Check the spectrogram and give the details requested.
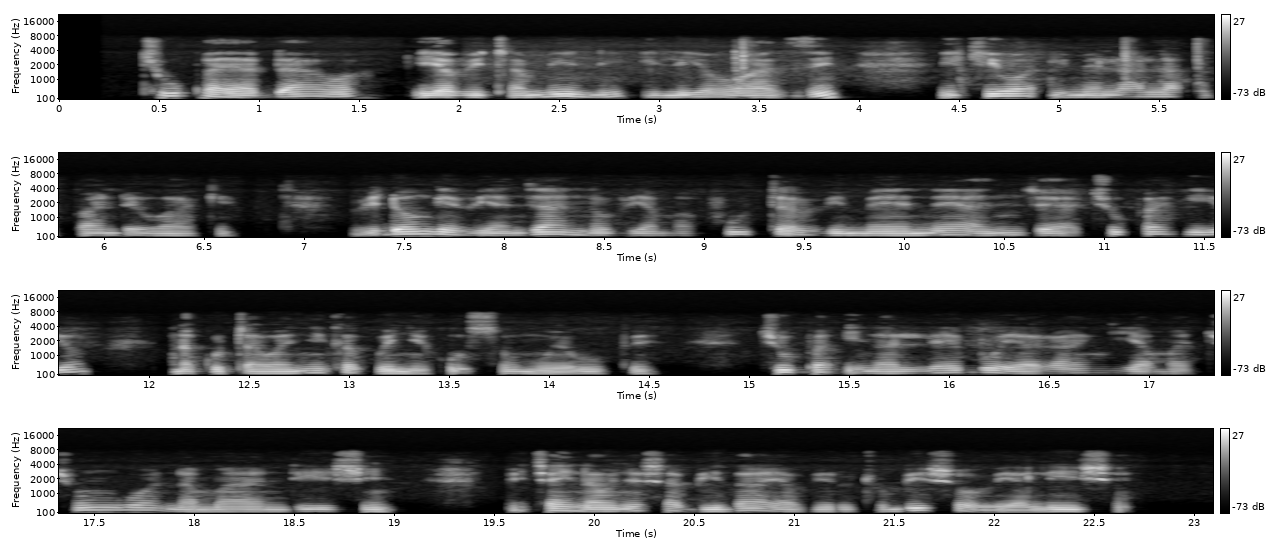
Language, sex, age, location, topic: Swahili, male, 25-35, Kisii, health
